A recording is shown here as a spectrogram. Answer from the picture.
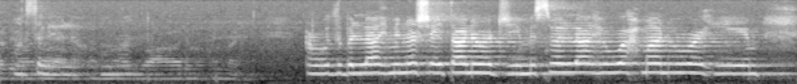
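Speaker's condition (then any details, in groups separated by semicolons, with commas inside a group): No condition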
